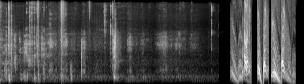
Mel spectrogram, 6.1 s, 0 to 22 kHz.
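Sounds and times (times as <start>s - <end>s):
big heavy ginger cat scratching at the microphone: 4.6s - 5.9s.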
